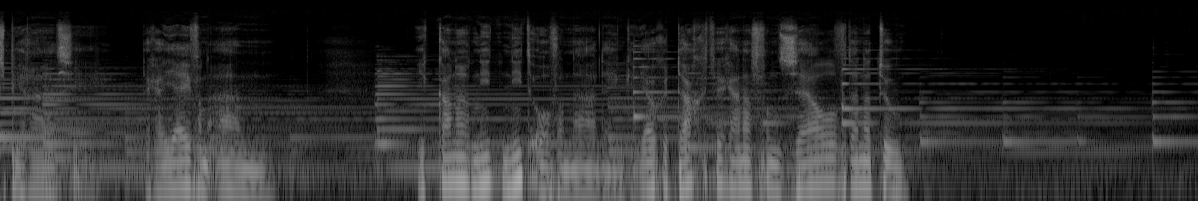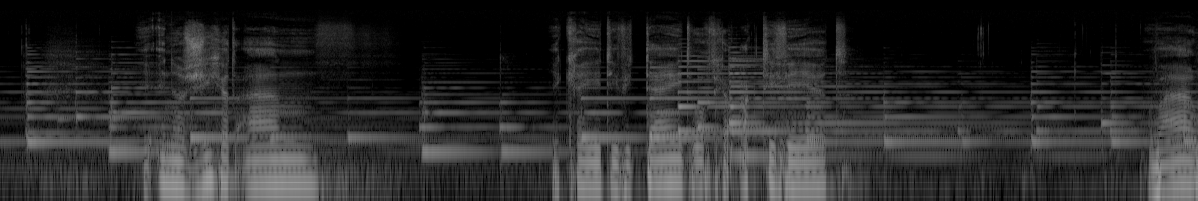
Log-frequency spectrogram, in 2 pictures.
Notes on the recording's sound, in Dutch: Tijdens het Reversed Leadership Seminar gegeven 7 SENSES meditatie met Live Kundalini Piano. Opgenomen in de Mariakapel van Conscious Academy op Landgoed Coudewater in Rosmalen.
